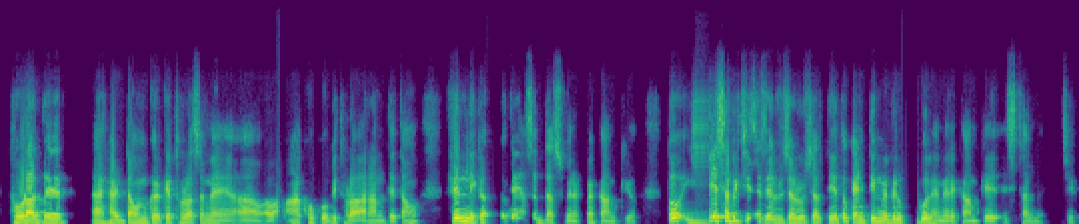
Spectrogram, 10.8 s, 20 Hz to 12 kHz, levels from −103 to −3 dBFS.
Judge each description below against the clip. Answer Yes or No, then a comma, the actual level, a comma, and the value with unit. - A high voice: No, low, 135 Hz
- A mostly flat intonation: No, average, 4.7 semitones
